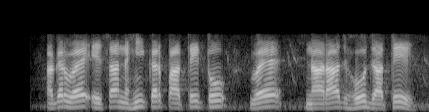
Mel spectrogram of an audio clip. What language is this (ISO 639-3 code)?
hin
